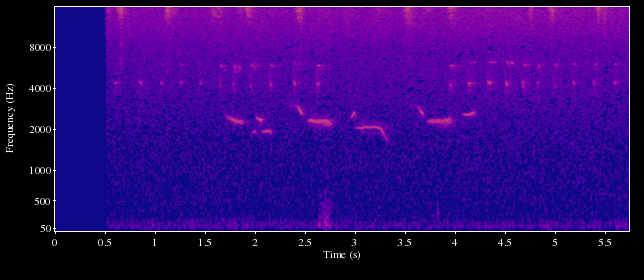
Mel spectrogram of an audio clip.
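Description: A trumpeter finch gives thin, slightly nasal, short notes, about eight of them over four seconds, some rising and some falling, over a steady low wind rumble.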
